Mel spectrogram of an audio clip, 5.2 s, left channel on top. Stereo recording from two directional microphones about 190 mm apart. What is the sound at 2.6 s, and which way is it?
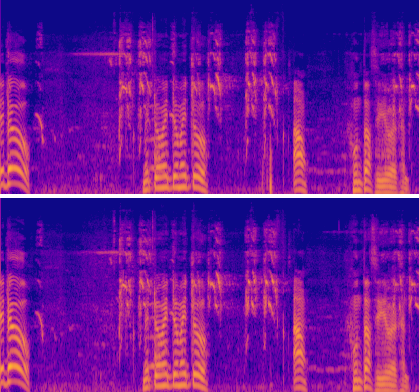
Squawk, 25° left (ahead or behind).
